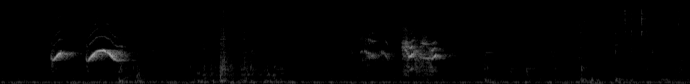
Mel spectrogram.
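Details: Male cockatiel kept indoors, exploring kitchen cupboards with its female, calling for her to come although she is already there; two loud, bright, warbling calls with a rising-falling contour, then a pause and a second husky burst, in a quiet room.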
